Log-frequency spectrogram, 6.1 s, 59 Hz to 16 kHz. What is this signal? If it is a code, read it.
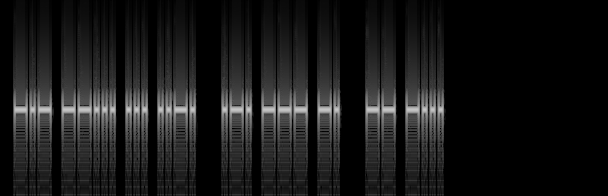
Morse code, heard as a keyed tone, about 30 wpm, 700 Hz. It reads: K7SF RON MB
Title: K1USN SST QSO Practice - 30wpm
